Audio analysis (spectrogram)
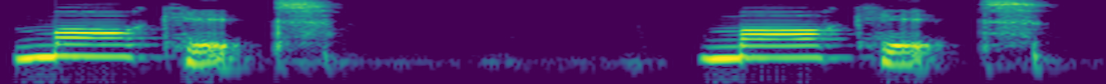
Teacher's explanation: So 2 syllables, market, but the stress, the emphasis is on the first syllable, market. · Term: stressed syllable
